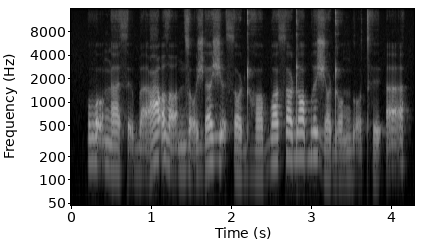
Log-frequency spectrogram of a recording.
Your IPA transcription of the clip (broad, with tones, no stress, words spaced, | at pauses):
βɔ̰˨ŋa˩θə̰˩ ba̰˩ʕə̰˦ðˤa̰˩ nzɔ̰˨ʒɾɐ˥ ʒə̰˦θɔ˩ ɖʱɒ˩ bɒ˦θɒ˥ɖɒ˥bə˥ ʒɒ˩ɖɔ˩ŋɡɔ̰˨tʰɘ˩ ʔa̰˦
